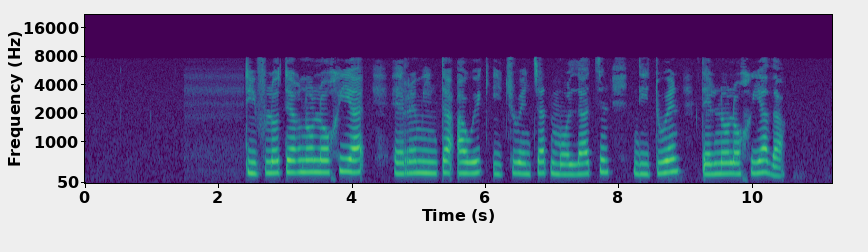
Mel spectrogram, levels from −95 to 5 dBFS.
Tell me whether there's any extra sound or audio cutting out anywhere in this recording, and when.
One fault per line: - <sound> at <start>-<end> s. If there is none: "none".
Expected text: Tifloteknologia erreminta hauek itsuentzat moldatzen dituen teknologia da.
none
